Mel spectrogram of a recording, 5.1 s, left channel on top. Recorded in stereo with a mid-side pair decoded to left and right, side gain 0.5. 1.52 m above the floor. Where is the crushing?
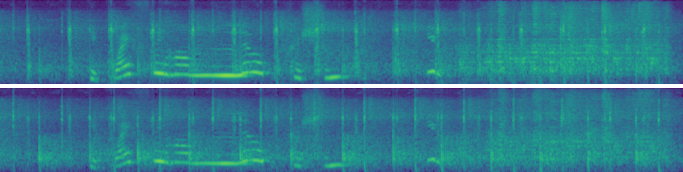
60° left, 1.4 m.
